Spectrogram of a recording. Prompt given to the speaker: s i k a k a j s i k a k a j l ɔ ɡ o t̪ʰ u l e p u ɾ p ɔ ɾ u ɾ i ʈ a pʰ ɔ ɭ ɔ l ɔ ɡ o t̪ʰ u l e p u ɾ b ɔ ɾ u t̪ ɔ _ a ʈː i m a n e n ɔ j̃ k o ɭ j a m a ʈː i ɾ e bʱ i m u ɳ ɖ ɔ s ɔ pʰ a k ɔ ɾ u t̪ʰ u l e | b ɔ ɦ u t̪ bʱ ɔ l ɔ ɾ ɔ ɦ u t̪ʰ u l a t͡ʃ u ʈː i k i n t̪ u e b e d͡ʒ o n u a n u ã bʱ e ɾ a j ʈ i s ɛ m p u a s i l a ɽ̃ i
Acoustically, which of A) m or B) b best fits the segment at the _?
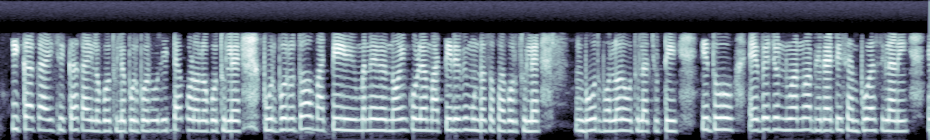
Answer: A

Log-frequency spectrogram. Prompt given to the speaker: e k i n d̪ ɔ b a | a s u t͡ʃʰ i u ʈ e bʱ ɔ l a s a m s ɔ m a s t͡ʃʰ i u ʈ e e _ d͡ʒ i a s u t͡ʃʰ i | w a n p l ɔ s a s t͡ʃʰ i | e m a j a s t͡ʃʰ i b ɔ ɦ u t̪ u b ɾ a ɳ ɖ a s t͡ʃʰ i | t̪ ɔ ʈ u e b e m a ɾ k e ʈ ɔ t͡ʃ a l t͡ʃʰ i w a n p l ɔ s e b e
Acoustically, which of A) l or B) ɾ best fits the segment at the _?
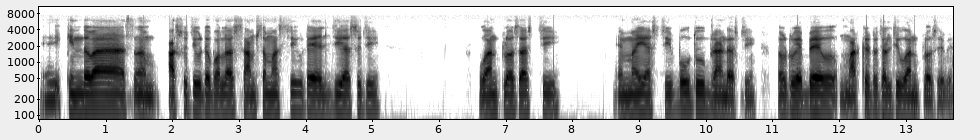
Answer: A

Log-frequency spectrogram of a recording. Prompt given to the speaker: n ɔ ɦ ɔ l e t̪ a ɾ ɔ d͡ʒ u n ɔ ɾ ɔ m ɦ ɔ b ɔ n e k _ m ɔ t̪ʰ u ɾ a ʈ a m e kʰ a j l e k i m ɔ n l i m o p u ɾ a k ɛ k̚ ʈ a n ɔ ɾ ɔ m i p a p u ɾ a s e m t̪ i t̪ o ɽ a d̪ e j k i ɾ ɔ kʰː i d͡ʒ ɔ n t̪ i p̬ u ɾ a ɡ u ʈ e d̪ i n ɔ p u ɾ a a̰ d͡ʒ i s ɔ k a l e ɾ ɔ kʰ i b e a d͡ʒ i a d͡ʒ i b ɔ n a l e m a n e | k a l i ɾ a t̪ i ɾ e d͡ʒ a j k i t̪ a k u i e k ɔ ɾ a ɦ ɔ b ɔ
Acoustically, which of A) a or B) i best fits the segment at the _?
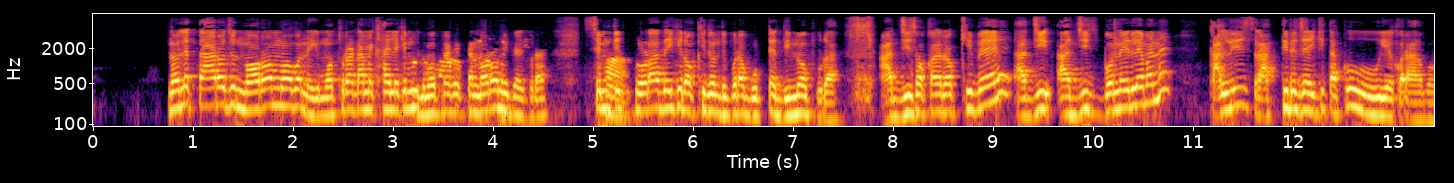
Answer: B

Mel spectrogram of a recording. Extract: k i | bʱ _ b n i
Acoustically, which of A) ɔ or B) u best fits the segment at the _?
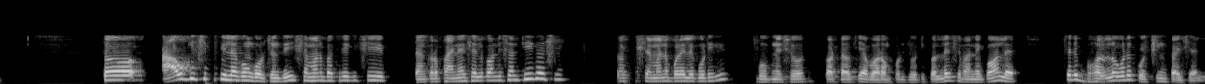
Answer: B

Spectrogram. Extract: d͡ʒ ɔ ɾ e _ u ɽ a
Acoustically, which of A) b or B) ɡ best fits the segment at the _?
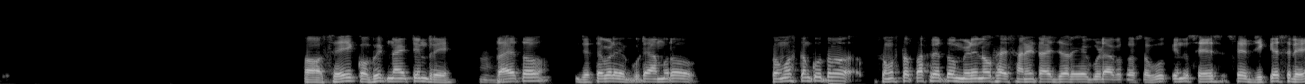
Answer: B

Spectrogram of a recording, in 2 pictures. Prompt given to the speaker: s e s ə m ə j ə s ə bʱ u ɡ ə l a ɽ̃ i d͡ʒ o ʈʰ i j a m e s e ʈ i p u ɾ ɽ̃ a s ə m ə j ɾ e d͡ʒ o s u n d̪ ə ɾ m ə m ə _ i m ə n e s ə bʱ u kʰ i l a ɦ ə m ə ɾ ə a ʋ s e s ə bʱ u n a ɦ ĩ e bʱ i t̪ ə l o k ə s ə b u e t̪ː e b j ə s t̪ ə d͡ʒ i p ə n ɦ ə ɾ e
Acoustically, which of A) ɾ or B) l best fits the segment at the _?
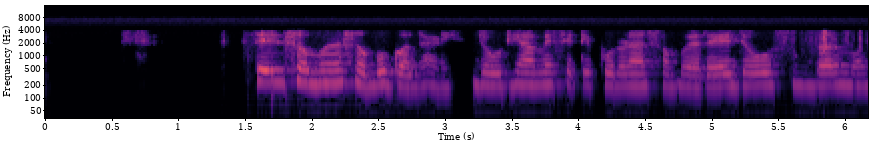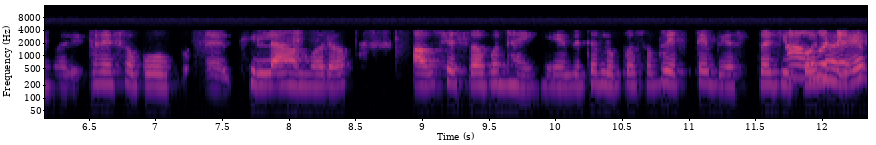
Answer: A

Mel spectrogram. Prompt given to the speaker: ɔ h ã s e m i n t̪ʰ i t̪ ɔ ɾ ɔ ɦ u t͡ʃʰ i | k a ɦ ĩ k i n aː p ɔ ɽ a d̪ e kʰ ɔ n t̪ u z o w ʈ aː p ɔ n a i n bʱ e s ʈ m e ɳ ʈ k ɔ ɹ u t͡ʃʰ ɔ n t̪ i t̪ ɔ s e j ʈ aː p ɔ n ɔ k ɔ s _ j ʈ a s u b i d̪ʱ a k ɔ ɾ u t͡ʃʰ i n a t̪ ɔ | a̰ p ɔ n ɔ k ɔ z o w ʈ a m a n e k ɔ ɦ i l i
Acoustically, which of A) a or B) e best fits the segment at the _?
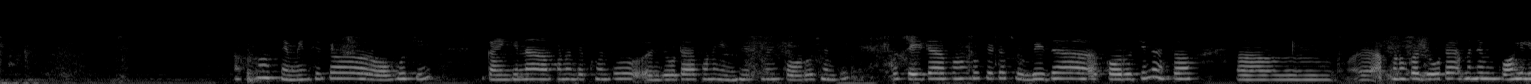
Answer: B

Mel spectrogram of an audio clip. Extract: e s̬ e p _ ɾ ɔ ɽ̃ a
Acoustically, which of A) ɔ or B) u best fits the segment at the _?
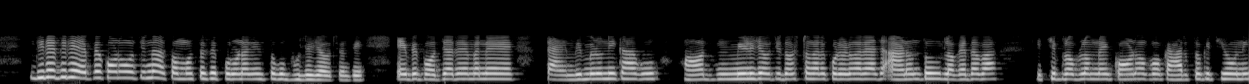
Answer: B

